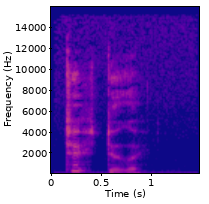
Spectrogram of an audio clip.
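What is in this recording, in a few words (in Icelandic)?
"tuttugu", Icelandic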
